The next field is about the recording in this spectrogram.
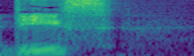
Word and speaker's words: Deis: But they bought, how do you say it, Deus? There you go.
